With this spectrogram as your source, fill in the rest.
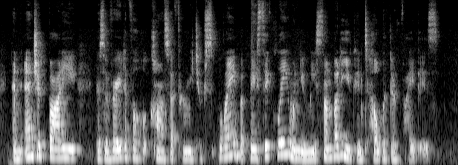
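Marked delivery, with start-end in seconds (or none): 0.2-5.2 very fast, excited rush of words. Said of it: "I just realized I'm talking really fast".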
